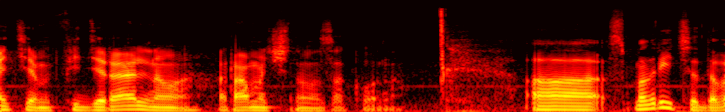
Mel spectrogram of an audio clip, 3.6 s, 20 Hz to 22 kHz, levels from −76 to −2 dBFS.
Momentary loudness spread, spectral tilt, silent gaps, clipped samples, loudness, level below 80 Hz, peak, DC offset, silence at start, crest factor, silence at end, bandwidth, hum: 14 LU; -6 dB/octave; none; under 0.1%; -25 LUFS; -50 dBFS; -8 dBFS; under 0.1%; 0 s; 18 dB; 0 s; 16.5 kHz; none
